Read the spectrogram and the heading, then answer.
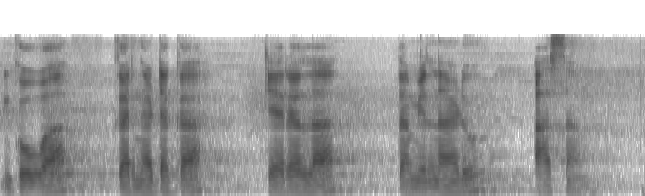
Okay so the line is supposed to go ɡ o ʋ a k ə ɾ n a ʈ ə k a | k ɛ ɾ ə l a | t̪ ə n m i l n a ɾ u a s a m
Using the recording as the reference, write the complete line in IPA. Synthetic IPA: ɡ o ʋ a k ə ɾ n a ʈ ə k a | k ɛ ɾ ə l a | t̪ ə m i l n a ɽ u a s a m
